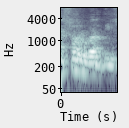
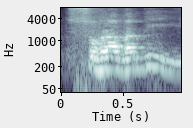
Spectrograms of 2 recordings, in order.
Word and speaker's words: سہراوردی: بڑی توجہ دینی ہے۔ ہم لوگ اکثر بول دیتے ہیں سہروردی، سہروردی، یہ اکثر ہم بولتے رہتے ہیں۔ میں غلط نہیں کہتا، لیکن ذہن میں یہ تو ہونا چاہیے نا کہ اصل پروننسیشن، اصل تلفظ کیا ہے۔ اصل میں یہ سہراوردی یا تو نسبتی ہے، تو لفظ جو ہے وہ سہراورد ہے، سہراورد، سین کے اوپر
